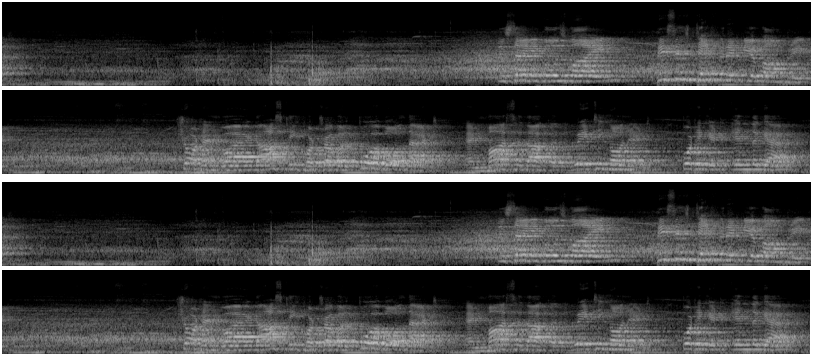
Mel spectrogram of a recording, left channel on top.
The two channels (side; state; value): both; identical; correlation 1.00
